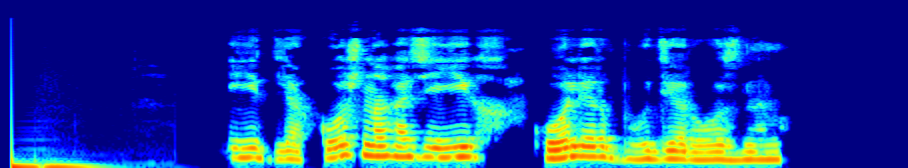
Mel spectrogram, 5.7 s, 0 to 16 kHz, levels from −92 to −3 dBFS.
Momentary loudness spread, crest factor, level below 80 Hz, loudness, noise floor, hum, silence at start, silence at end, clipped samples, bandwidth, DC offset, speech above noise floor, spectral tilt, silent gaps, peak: 10 LU; 18 dB; -54 dBFS; -27 LUFS; under -90 dBFS; none; 0.05 s; 0.8 s; under 0.1%; 9.2 kHz; under 0.1%; over 65 dB; -7 dB/octave; 1.30-1.36 s; -10 dBFS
